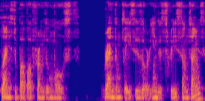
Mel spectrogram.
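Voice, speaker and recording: Over a quiet background, a man speaks at a moderate pace with a fairly low pitch. His tone is bright and sharp, with ordinary pitch variation. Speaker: presentation designer, agency owner. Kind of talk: coaching session interview.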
